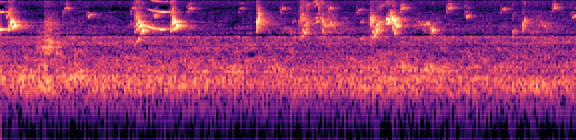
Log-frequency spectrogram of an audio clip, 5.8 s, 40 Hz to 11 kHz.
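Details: UK European goldfinch, July 2017, calling while searching for its young; sharp high chirps and a few quick rising and falling slurs, scattered through the first four seconds, then quiet.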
